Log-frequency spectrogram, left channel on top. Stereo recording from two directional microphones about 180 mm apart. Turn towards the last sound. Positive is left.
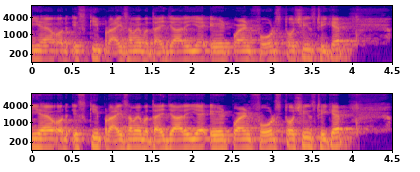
turn(degrees=-30)  # may be behind; listen again after turning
